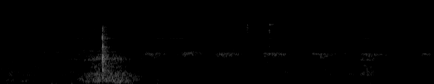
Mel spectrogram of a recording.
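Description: Faint computer mouse clicks over a faint steady high whine, with a short soft noise about a second in.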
